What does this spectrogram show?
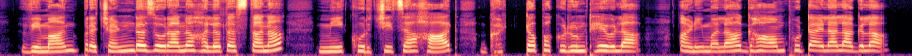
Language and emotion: Marathi, fearful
